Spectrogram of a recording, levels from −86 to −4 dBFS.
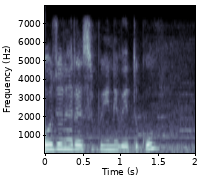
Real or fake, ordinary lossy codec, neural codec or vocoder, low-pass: real; none; none; 7.2 kHz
